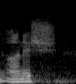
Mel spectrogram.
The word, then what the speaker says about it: Enosh: Now, the Hebrew is probably pronounced Enosh, and I've been pronouncing it that way, or even Unish, perhaps.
